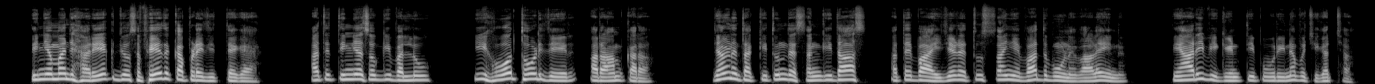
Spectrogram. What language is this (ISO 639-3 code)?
gbk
